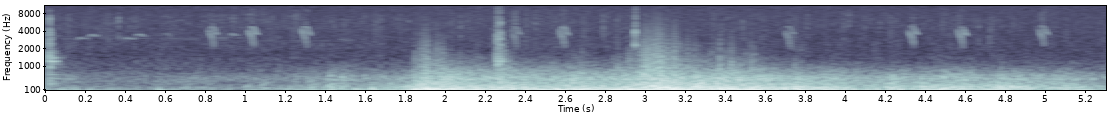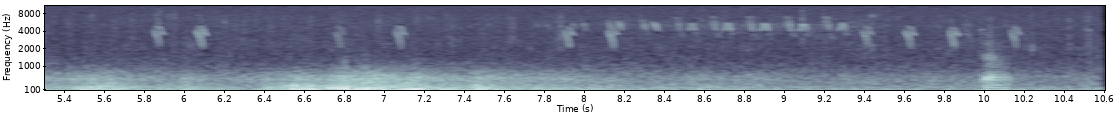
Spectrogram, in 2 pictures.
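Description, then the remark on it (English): Deep thunder rumbles roll in loud during a storm, with a second lower rumble later, over a steady hiss of rain; faint high bird calls chirp intermittently in the background. “So recording is starting to rain now, and this is still that female.”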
